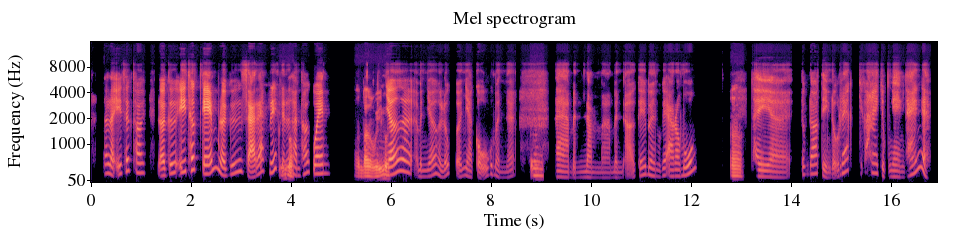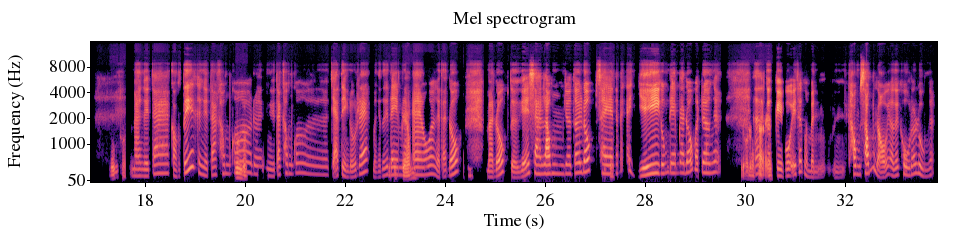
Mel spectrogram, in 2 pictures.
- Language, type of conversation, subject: Vietnamese, unstructured, Tại sao vẫn còn nhiều người xả rác bừa bãi ở nơi công cộng?
- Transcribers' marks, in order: other background noise; static; tapping; stressed: "gì"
